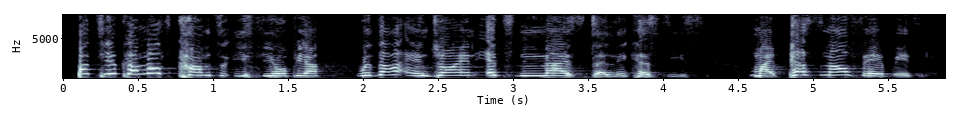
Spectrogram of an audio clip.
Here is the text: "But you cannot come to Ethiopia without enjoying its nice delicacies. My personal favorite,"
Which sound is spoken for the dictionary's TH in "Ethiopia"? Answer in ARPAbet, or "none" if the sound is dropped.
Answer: TH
